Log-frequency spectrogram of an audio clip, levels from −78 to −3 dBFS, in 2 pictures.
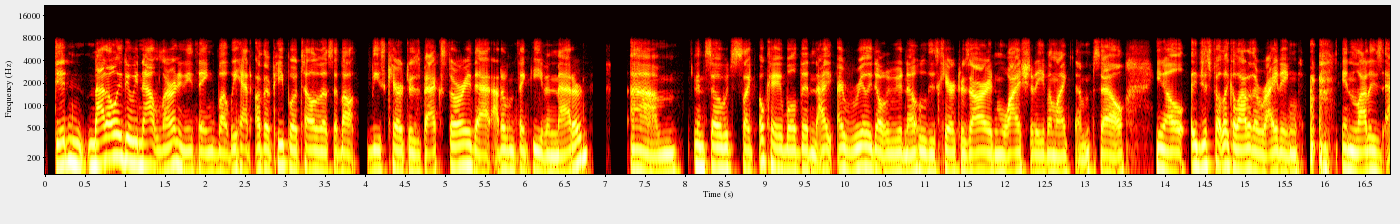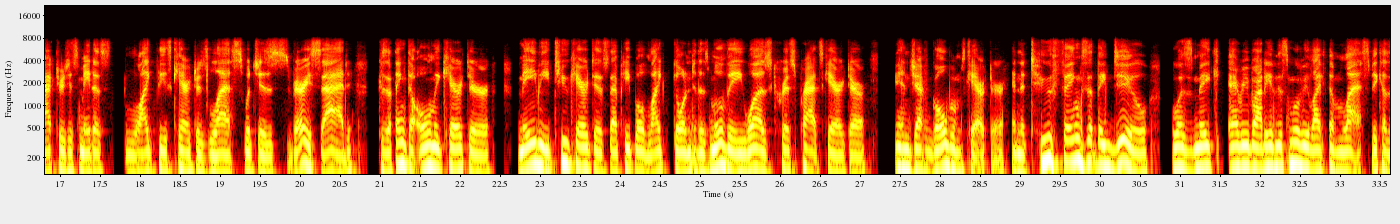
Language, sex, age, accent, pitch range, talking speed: English, male, 30-49, American, 115-135 Hz, 215 wpm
